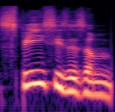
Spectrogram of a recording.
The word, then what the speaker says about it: speciesism: what you've just done speciesism by the way that's how you pronounce it it isn't this wacky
